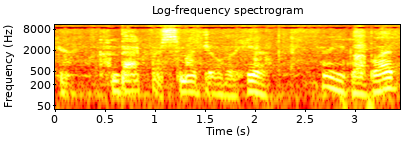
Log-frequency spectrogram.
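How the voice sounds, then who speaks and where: A man in his forties reading a children's story aloud outdoors, expressive, with playful asides. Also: mid-range voice, normal speed, noisy background. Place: outdoors on grass in a farm field.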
